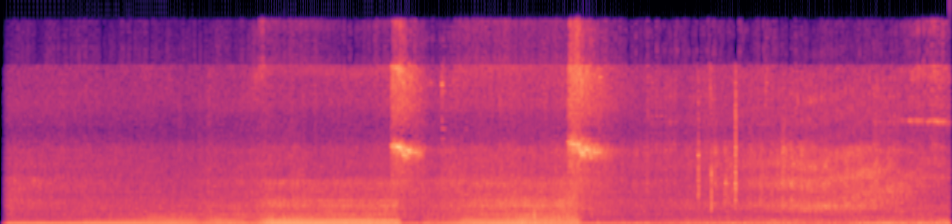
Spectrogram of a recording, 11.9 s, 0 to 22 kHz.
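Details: MK7 VW GTI with Forge BOV, intake, APR downpipe, Vibrant 17930 resonator and muffler delete: loud, boomy exhaust drone rising with revs at full throttle, hissy bursts at gear changes; the muffler delete caused it.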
